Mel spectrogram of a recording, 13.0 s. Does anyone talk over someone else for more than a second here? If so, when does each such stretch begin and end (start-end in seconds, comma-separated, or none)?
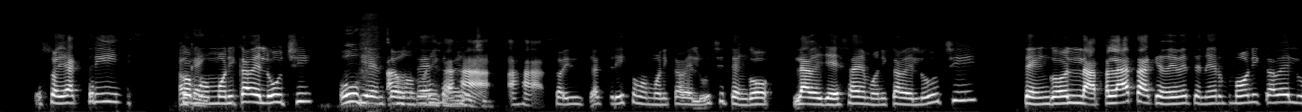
3.5-4.9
